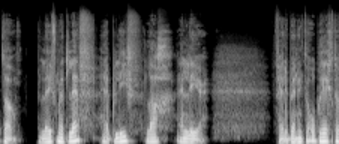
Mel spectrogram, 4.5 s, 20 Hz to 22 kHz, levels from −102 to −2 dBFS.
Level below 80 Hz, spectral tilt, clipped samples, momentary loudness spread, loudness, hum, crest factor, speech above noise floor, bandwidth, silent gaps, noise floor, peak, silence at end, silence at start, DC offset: -54 dBFS; -7 dB/octave; under 0.1%; 10 LU; -20 LUFS; none; 16 dB; 30 dB; 14.5 kHz; 0.36-0.47 s; -49 dBFS; -4 dBFS; 0 s; 0.05 s; under 0.1%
